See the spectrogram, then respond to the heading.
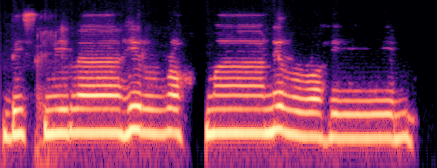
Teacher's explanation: R-nya jadi hilang, cedal itu ya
